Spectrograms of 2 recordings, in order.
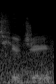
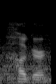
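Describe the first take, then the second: First: It is said the French-origin way. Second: It is said the common English way. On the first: This reflects the name's French origin. "it does have a French origin, pronounced" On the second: This is how many people say it. "many people will pronounce it"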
